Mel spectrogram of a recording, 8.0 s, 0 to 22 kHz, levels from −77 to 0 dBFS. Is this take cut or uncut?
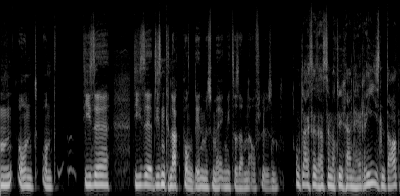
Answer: cut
